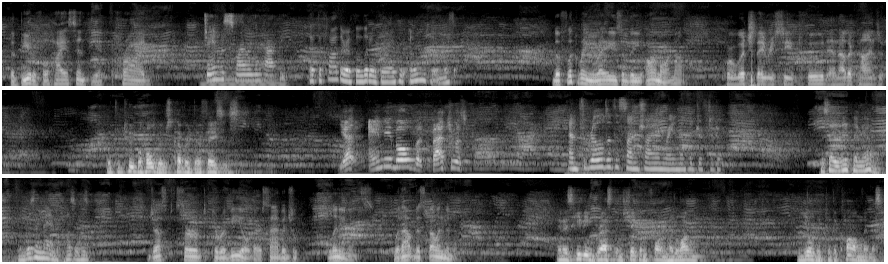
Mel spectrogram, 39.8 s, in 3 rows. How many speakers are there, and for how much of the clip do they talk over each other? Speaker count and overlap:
nine, no overlap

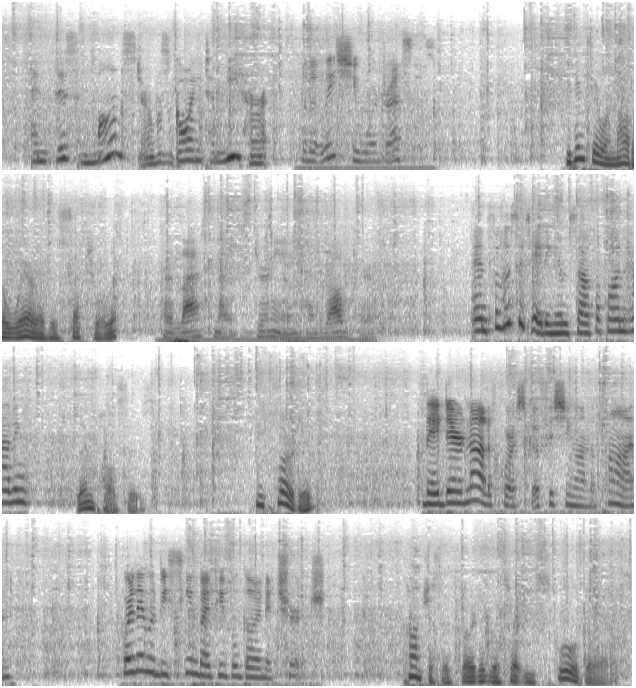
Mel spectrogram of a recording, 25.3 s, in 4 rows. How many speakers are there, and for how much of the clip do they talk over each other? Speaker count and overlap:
five, no overlap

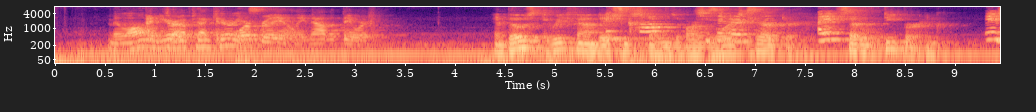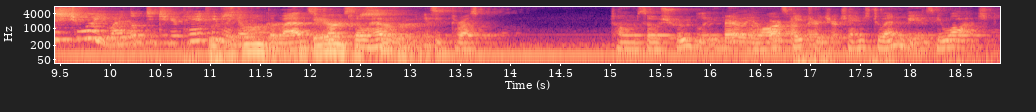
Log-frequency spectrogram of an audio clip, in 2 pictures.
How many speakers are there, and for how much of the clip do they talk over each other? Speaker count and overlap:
four, about 41%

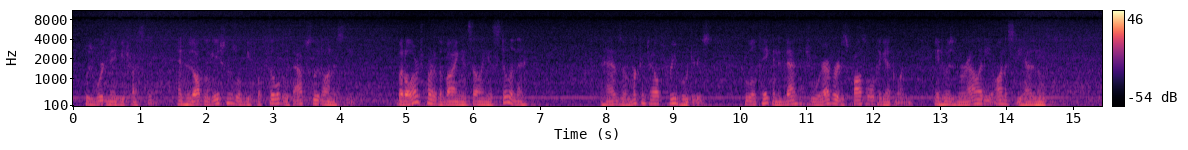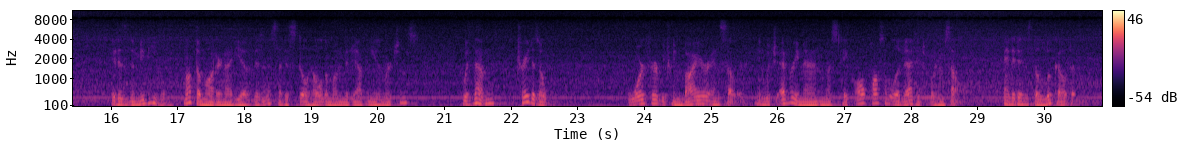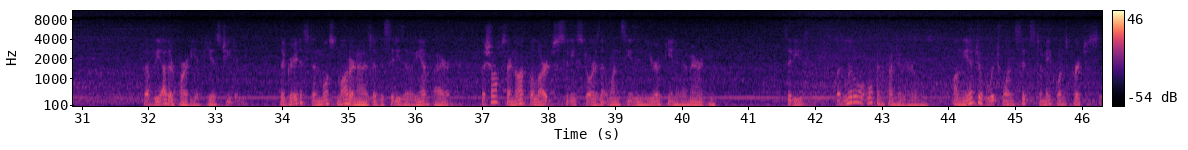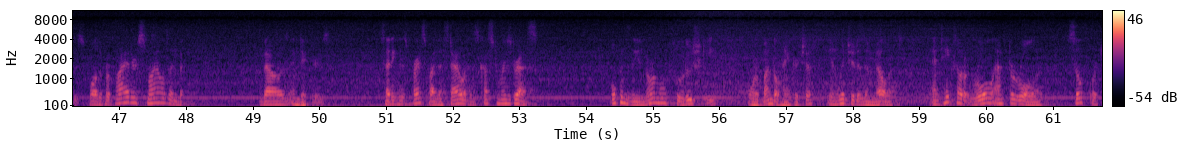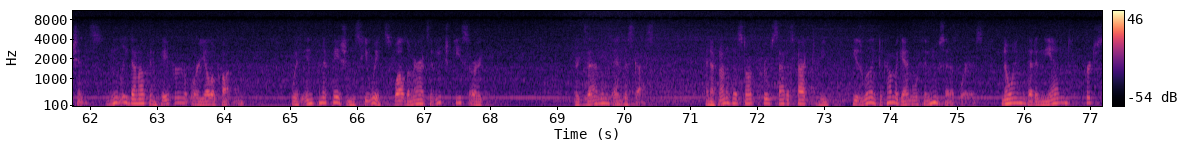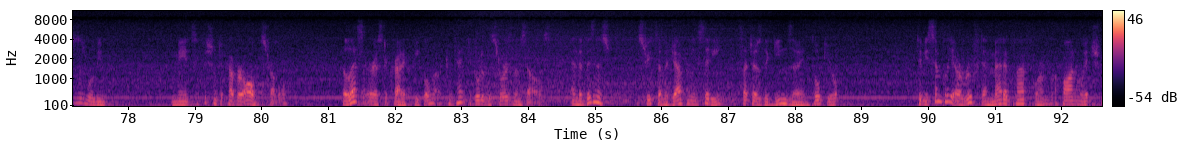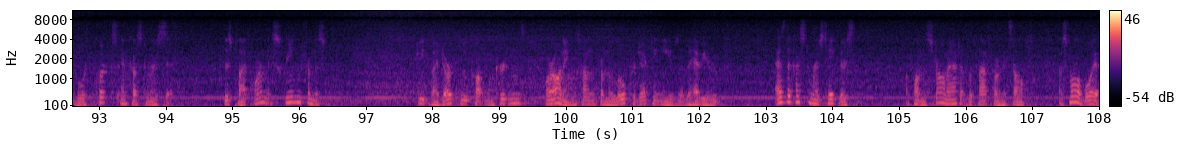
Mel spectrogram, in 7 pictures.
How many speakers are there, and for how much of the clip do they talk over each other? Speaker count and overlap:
one, no overlap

